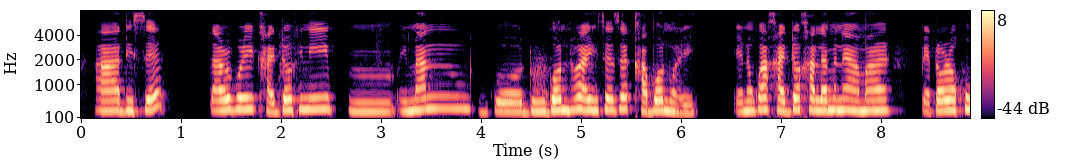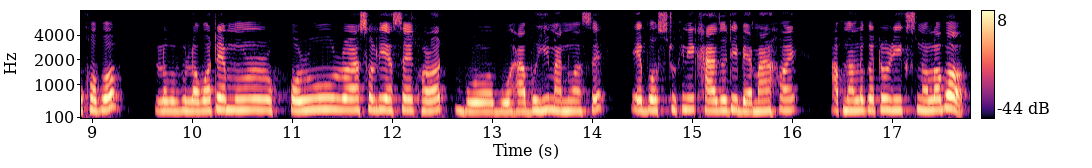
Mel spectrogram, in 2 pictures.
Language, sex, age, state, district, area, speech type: Assamese, female, 30-45, Assam, Dhemaji, rural, spontaneous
